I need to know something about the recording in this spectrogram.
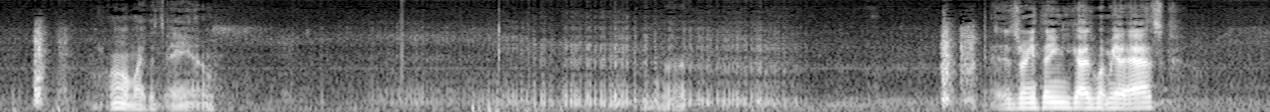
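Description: A small speaker plays short electronic tunes.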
